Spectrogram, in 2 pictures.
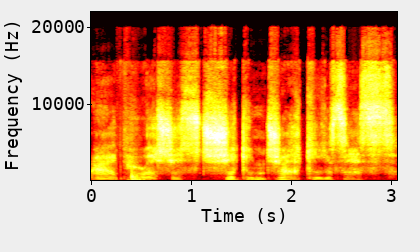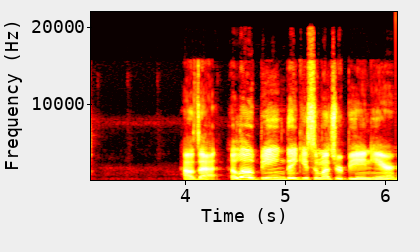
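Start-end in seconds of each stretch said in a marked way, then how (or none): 0.0-3.1 slow, drawn-out, breathy whispered character voice. Answering a chat request to say chicken jockey: Gollum voice. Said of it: "I'll do Gollum".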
